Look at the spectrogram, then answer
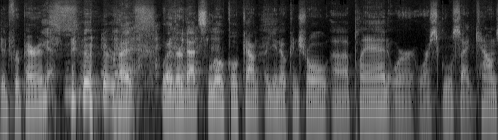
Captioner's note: laughter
